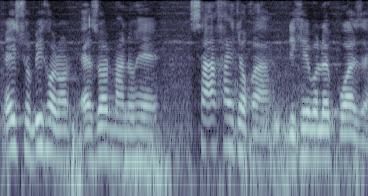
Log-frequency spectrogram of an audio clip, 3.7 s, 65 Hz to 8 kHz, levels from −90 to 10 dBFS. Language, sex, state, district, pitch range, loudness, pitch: Assamese, male, Assam, Kamrup Metropolitan, 150-195 Hz, -15 LUFS, 170 Hz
